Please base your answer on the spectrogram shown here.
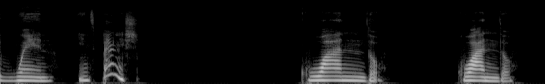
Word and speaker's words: cuándo: ¿Cuándo? ¿Cuándo? So before we saw cuánto. Now is cuándo. ¿Cuánto? ¿Cuándo? The D has a softer sound.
